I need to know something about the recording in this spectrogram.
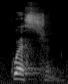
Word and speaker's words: question: S के साथ question. Question is not a correct pronunciation. क्योंकि इंग्लिश में जब S के साथ TION लगता है हम question बोलते हैं.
